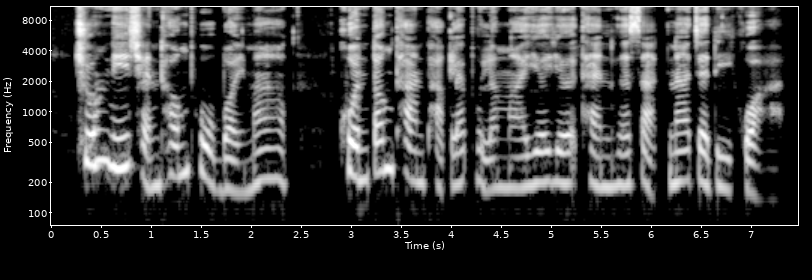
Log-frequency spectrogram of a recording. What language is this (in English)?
Thai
